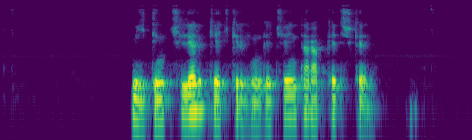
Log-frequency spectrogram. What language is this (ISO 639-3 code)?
kir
